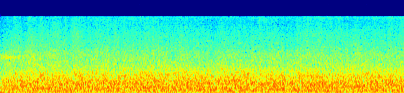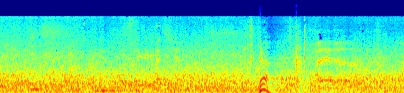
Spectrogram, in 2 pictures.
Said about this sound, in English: And now we'll have a moment of heavy rain.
